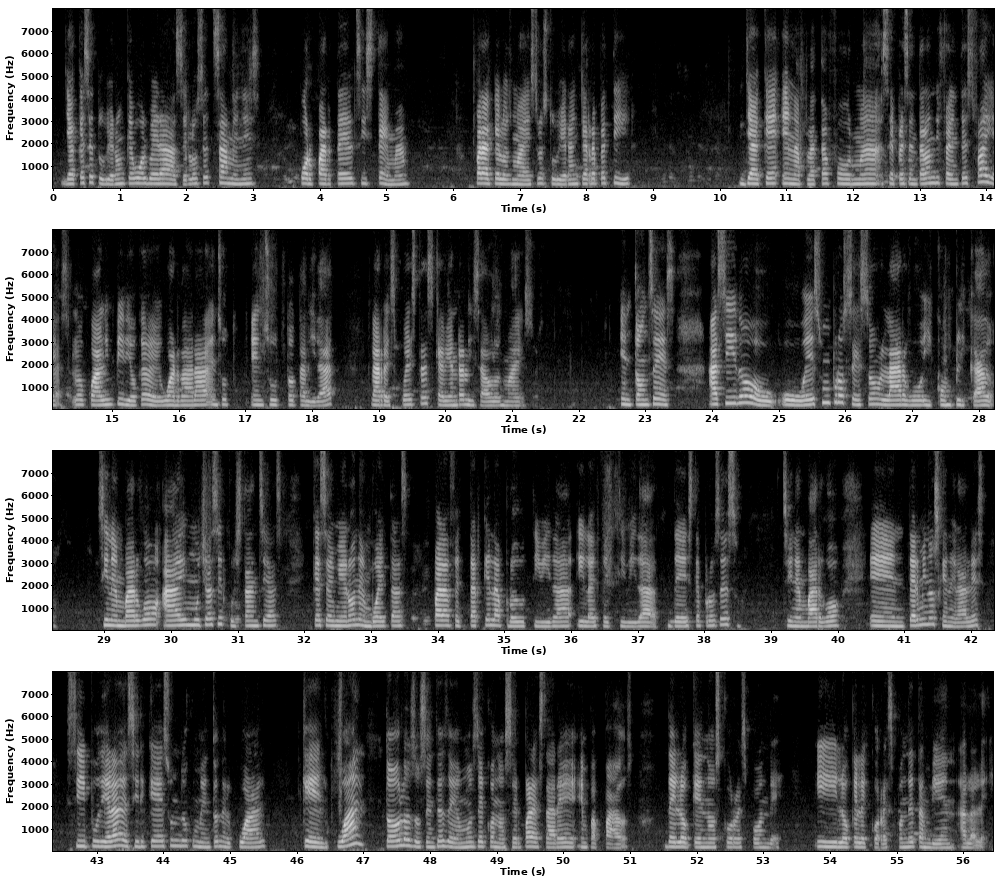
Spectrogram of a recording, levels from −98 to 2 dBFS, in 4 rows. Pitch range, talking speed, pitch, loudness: 195-225 Hz, 125 wpm, 215 Hz, -28 LUFS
